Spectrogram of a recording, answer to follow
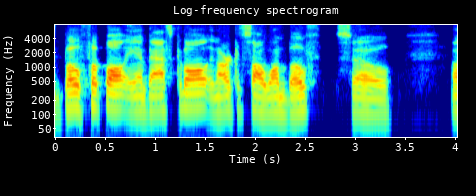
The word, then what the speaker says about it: Arkansas: interesting and next up and I know it's pronounced Arkansas but our favorite way to say it is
